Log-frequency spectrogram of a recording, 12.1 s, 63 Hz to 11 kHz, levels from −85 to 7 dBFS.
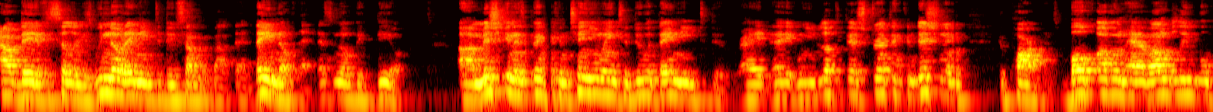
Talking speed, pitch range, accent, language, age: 225 wpm, 125-155 Hz, American, English, 30-49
